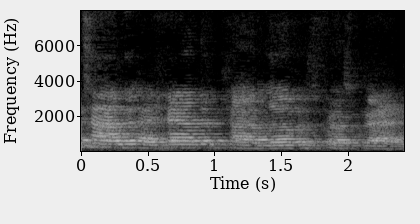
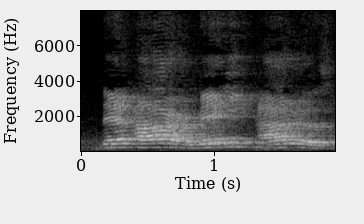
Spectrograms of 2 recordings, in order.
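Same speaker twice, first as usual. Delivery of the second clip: final S of others stressed, slow and louder. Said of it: "I'm emphasizing the S right now".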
